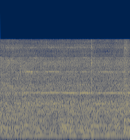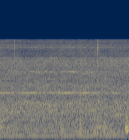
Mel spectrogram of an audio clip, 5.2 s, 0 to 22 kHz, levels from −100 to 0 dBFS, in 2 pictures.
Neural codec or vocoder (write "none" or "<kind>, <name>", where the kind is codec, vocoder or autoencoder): codec, DAC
